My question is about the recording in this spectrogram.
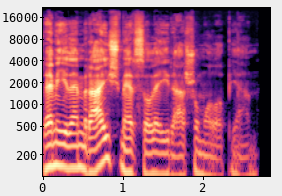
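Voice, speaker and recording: A man's voice: on the low side, creaky. A man reading a story aloud, voicing a blunt, practical young man who talks plainly and teases. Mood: teasing. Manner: plain-spoken, teasing. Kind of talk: read-aloud story dialogue.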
